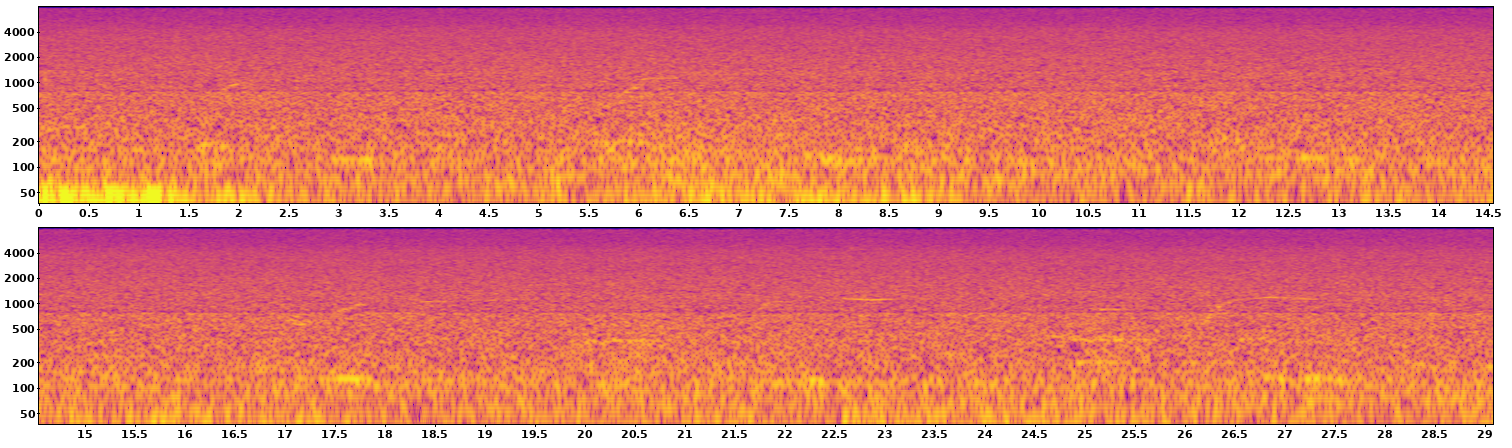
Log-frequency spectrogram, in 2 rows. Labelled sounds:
22.6	23.1	humpback whale, 1.1 to 1.2 kHz
26.4	26.6	humpback whale, 0.83 to 1.2 kHz

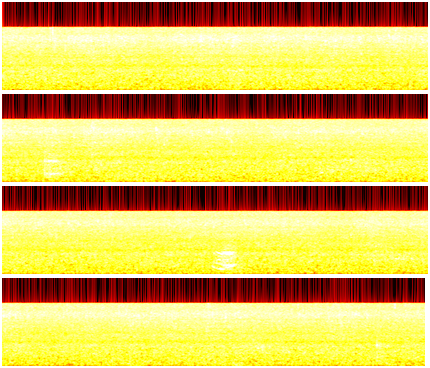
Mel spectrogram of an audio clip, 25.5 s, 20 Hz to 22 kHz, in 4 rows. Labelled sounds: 16.0	16.3	croaking sound likely from a nearby submerged object, 0.84 to 1.1 kHz

